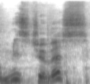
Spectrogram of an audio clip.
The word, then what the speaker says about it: mischievous: Et un bon moyen de se rappeler que le CH se prononce che, c'est de se dire que le mot mischievous vient du mot mischief.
